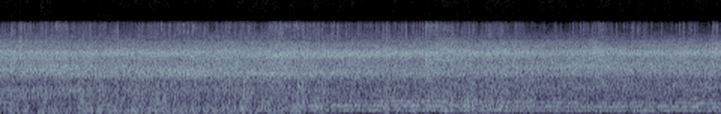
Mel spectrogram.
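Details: Only a constant broadband hiss with a faint mechanical hum is heard, with no animal calls.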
